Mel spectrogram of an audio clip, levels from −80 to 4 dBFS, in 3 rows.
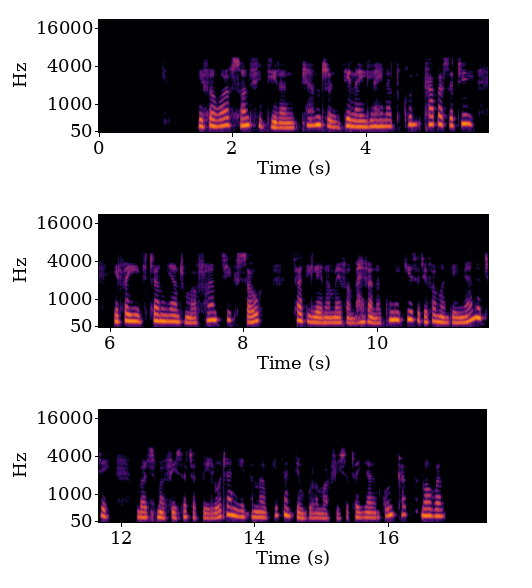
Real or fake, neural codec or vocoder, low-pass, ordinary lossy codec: fake; codec, 44.1 kHz, 7.8 kbps, Pupu-Codec; 5.4 kHz; Opus, 64 kbps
